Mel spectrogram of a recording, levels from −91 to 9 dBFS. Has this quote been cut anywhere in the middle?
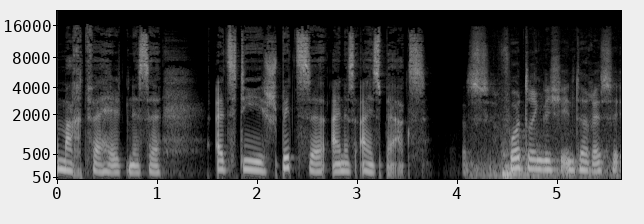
no; 0 cuts

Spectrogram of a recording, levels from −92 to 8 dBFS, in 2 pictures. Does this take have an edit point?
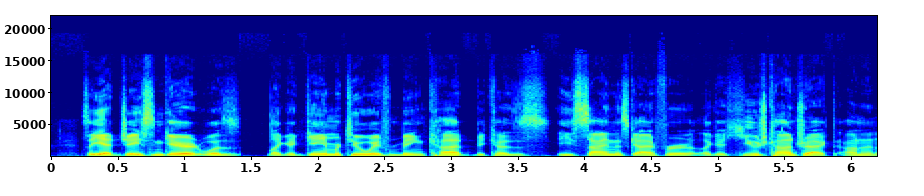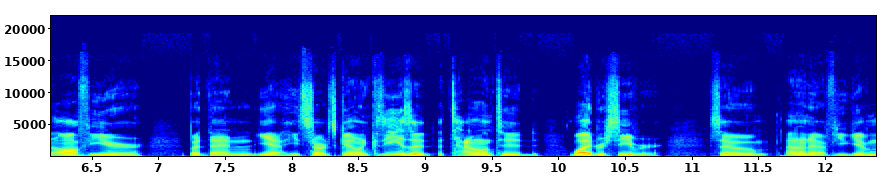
no; 0 cuts

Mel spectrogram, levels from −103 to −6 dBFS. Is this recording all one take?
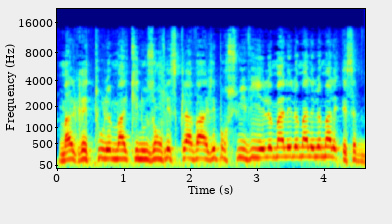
no; 1 cut; at 1.6 s

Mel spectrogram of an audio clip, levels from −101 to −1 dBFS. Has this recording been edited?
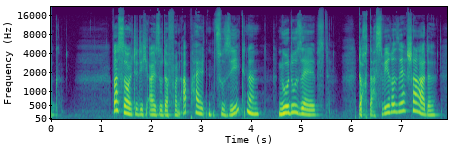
yes; 1 cut; at 4.4 s

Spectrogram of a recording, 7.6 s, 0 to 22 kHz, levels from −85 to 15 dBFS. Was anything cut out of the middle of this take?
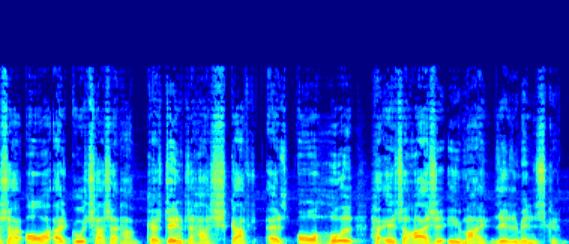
yes; 5 cuts; at 1.6 s, 1.9 s, 2.5 s, 3.9 s, 4.9 s

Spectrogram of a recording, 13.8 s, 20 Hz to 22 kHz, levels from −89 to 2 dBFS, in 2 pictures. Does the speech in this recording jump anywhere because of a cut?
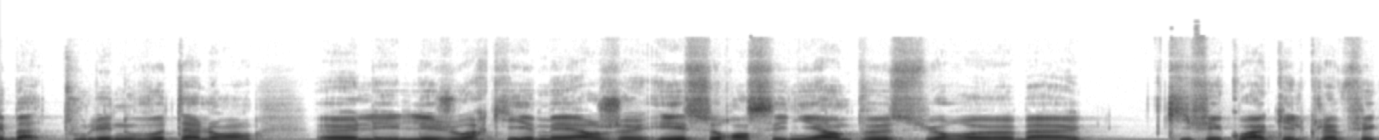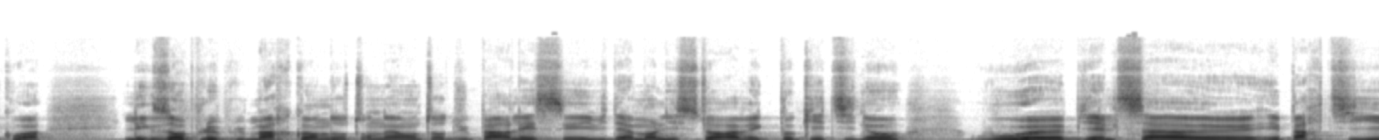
no; 0 cuts

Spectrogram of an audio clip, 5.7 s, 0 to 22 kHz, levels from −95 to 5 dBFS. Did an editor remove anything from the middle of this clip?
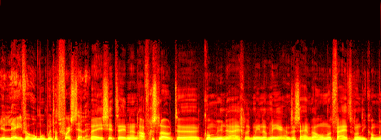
no; 0 cuts

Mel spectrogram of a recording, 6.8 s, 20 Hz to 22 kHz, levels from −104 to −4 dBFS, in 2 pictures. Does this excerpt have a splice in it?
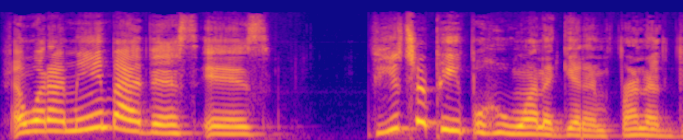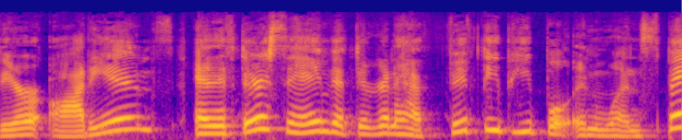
no; 0 cuts

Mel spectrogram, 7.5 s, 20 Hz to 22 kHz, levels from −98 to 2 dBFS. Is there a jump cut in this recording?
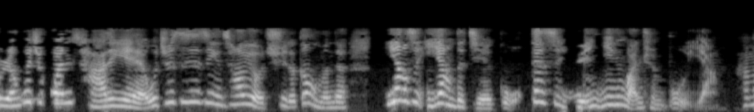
no; 0 cuts

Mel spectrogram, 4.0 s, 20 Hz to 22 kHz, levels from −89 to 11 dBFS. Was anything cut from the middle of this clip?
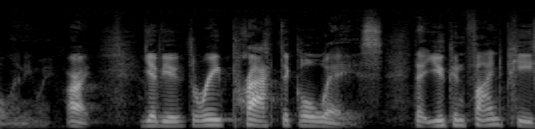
yes; 2 cuts; at 1.0 s, 1.4 s

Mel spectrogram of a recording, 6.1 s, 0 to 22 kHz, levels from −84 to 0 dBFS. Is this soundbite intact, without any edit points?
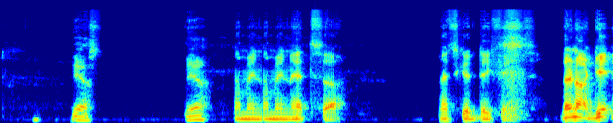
no; 1 cut; at 2.6 s

